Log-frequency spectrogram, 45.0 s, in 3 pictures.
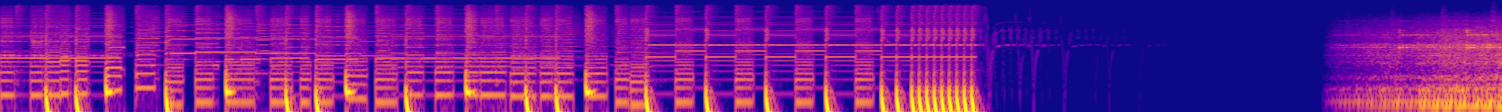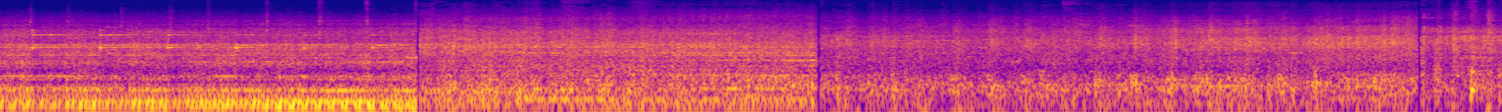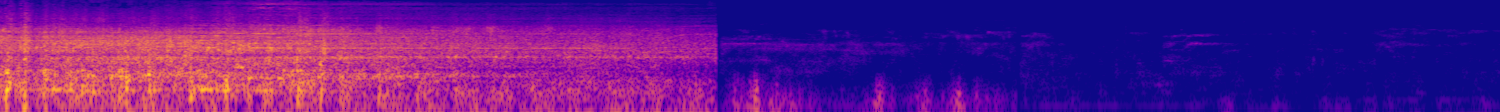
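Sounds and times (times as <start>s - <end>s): train wheels clattering on track: 13.4s - 36.5s.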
